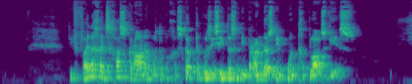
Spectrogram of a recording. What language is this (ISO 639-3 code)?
afr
